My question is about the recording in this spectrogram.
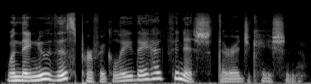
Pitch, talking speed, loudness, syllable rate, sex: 190 Hz, 195 wpm, -17 LUFS, 5.8 syllables/s, female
